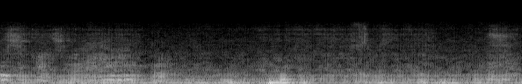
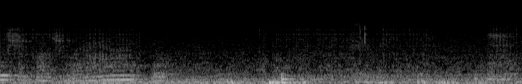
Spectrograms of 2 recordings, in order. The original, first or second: second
